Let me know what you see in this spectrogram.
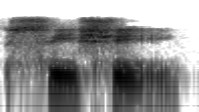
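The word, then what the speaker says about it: Cixi: ruled by this empress her name is si shi okay and uh numbers two and three kind of go together here empressy and yes you spell it c-i-x-i okay empress c she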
